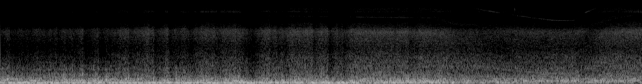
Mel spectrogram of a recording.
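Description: A waterfall rushes in the video game The Infected, a dense, steady broadband roar that stays loud and constant throughout with no talking.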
